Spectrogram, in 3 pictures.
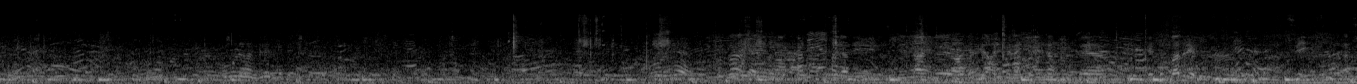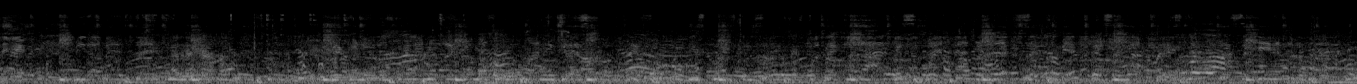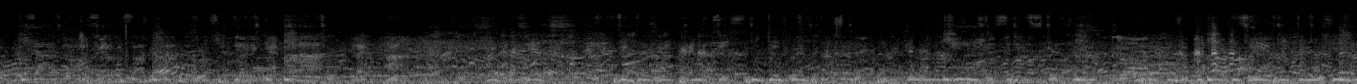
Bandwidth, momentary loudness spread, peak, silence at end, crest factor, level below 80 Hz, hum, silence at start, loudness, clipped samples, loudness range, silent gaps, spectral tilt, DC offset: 11.5 kHz; 8 LU; -16 dBFS; 0 s; 20 dB; -48 dBFS; none; 0 s; -36 LUFS; under 0.1%; 6 LU; none; -6 dB/octave; under 0.1%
